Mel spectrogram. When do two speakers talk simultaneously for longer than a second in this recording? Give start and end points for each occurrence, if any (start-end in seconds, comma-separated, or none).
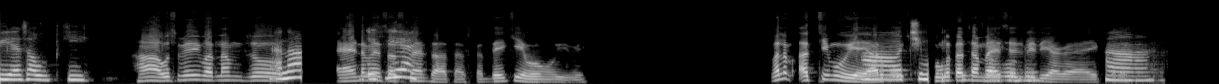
8.6-10.4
